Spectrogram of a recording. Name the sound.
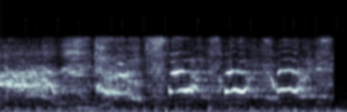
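scream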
